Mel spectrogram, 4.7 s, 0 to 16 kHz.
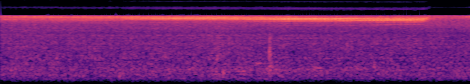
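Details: Cicada song on a Japanese summer day in 2014, captured with a Panasonic Lumix TZ20/22 and said to pass 120 dB; a continuous, very high-pitched hissing buzz that grows slightly louder, then falls away abruptly near the end.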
